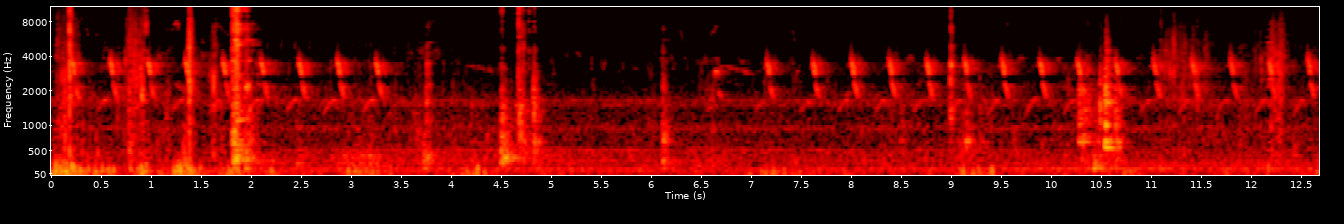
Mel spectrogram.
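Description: A bird repeating a short, high, falling chirp about two or three times a second, with a pause partway through. A few sharp clicks and knocks come in the first two seconds, the loudest near the two-second mark.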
